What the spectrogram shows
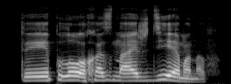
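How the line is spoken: Snort. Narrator (Russian): хмыкнул Джеттон

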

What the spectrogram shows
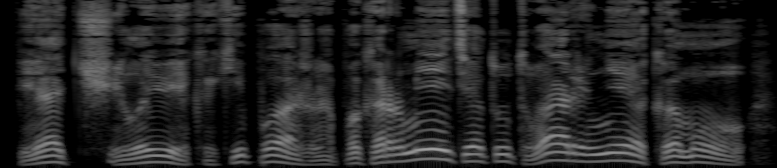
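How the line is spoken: Resigned grumble. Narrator (Russian): обреченно проворчал капитан

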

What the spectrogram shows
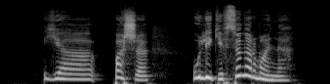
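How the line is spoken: Hurried mutter into phone. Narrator (Russian): Торопливо пробормотала в трубку

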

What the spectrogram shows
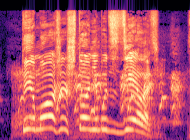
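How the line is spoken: Yelling right in ear. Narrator (Russian): заорал он Отто прямо в ухо

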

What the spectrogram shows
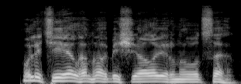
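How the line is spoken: Laughing loudly. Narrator (Russian): вновь расхохотался Бран

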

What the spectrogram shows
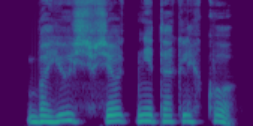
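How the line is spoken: Whispered. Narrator (Russian): прошептала та

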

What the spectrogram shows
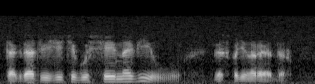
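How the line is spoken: Soft, gentle. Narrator (Russian): мягко сказал Штудман

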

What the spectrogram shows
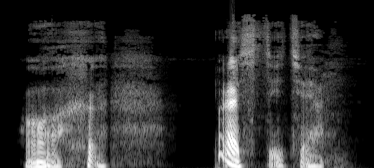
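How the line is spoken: Muffled voice. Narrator (Russian): глухо сказал он

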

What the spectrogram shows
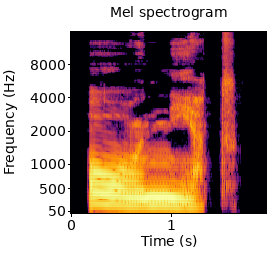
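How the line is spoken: Moaning in unison. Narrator (Russian): простонали мы с ведьмой одновременно

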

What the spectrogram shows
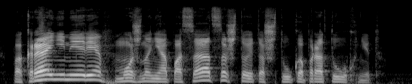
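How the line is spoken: Gloomy. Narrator (Russian): Я мрачно добавил

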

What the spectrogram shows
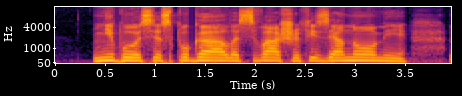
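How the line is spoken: Rude reply. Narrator (Russian): грубо ответил тип

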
